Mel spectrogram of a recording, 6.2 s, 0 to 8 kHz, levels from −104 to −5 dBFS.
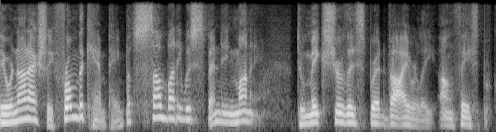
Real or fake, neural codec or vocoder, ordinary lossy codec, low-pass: fake; codec, 16 kHz in and 24 kHz out, 0.4 kbps, LongCat-Audio-Codec, fine tuned four codebook decoder; Opus, 64 kbps; 7.2 kHz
